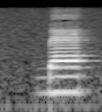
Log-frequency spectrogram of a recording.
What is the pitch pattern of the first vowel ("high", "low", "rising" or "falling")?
low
